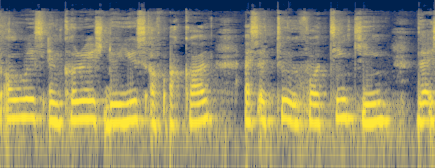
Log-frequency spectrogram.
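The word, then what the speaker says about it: عقل: This Arabic word is pronounced as akala.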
